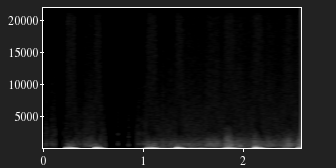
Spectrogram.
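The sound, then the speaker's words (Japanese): A muffled heartbeat, the speaker's own, thumps in steady lub-dub pairs, three double beats in quick succession, low and soft with no voices over it. “そうです、私の心臓の音。”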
